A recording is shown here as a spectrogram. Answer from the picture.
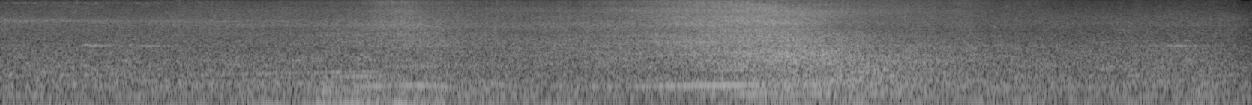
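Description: Street traffic noise: a steady hum of passing road vehicles, with one vehicle going by about four seconds in and a louder one passing around seven to eight seconds in.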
